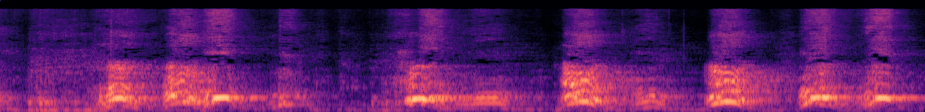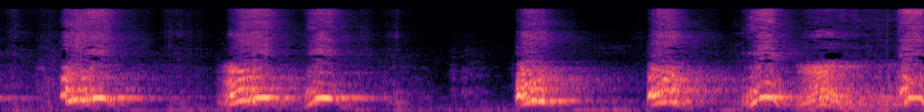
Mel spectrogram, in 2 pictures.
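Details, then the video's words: Two Great Danes talking to each other indoors: deep, rough woofs and barks in closely spaced pairs and triplets, a steady back-and-forth of about fifteen calls in nine seconds with short pauses between groups. "Great Dane Love Conversations"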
